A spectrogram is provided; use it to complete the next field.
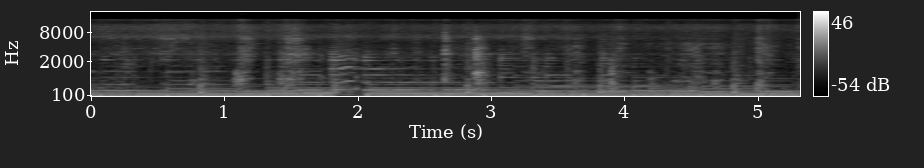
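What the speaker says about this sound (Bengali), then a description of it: "একটুখানি নাড়বো নেড়ে চড়ে।" Carrot halwa stirred in a pan with ghee, steady sizzling and frying under a persistent tonal hum, with brief scraping strokes and a momentary dip near the middle.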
